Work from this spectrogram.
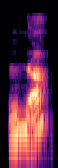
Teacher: The third varga is cerebral, so that would be na.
